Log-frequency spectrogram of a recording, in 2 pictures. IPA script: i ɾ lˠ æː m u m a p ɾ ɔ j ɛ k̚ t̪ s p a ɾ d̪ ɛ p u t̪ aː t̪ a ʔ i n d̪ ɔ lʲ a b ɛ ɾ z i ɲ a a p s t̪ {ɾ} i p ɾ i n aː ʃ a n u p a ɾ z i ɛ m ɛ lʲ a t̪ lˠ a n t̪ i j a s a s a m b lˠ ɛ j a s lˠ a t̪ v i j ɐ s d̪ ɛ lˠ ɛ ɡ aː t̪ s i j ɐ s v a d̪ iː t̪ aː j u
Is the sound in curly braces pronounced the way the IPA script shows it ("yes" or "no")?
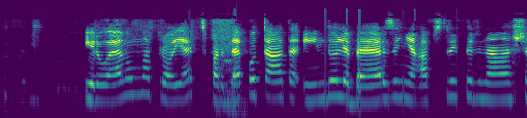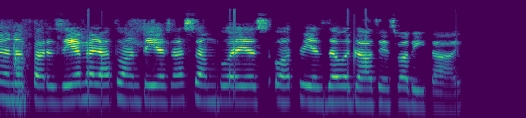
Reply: yes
